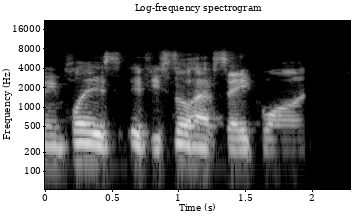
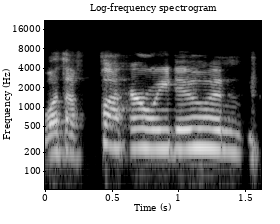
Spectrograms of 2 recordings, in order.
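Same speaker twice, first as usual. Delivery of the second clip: high, furious, enraged screaming; 12 semitones higher than usual. Describing a man caught on camera during a game, retelling furious screaming. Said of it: "just screaming at people".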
